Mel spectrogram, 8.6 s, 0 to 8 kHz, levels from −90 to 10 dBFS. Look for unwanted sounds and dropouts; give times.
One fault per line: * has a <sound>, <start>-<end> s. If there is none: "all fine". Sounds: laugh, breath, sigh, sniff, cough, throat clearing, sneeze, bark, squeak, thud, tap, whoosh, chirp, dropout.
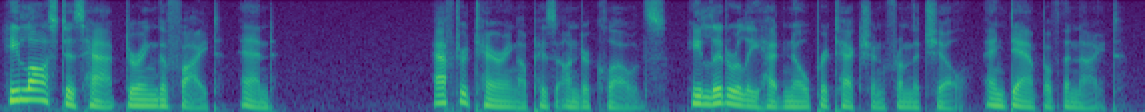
all fine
